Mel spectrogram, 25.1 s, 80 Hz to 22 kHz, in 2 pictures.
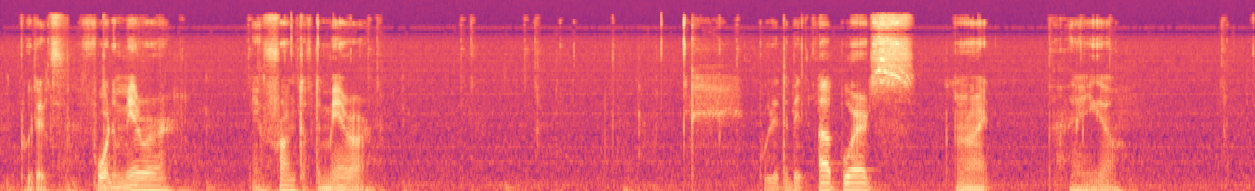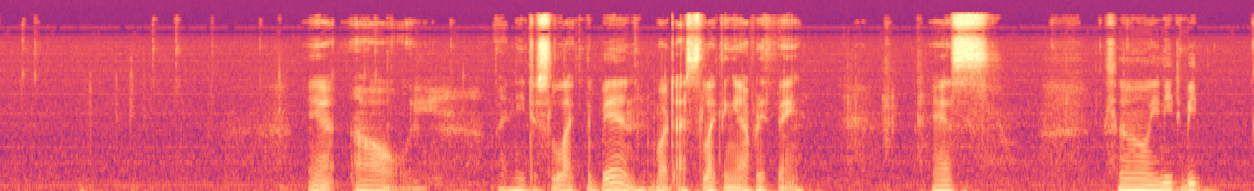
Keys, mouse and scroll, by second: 0.2 s, 0.5-2.4 drag, 2.2 g, 2.4 middle click, 2.6-4.4 drag, 2.8 s, 3.1 g, 4.0 g, 5.1 g, 6.3 z, 7.4-9.1 drag, 11.1-13.0 drag, 12.8-14.3 right drag, 13.4 z, 13.9 b, 14.3 click, 14.5 right click, 14.7-16.3 middle drag, 15.3 b, 16.3 click, 16.5-18.3 middle drag, 17.2 b, 18.1 b, 19.2 b, 20.0 b, 21.0-22.2 middle drag, 22.2 z, 24.3-25.0 drag.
